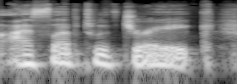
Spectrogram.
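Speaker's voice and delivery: low, offhand mock confession; drunk friend. Friend telling on her drunk pal, low mock-tipsy confession. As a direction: lightly imitate a tipsy friend's casual boast. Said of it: "when she gets drunk".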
